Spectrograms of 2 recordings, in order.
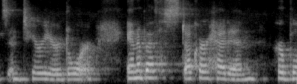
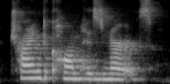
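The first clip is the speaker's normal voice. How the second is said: usual speaking voice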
